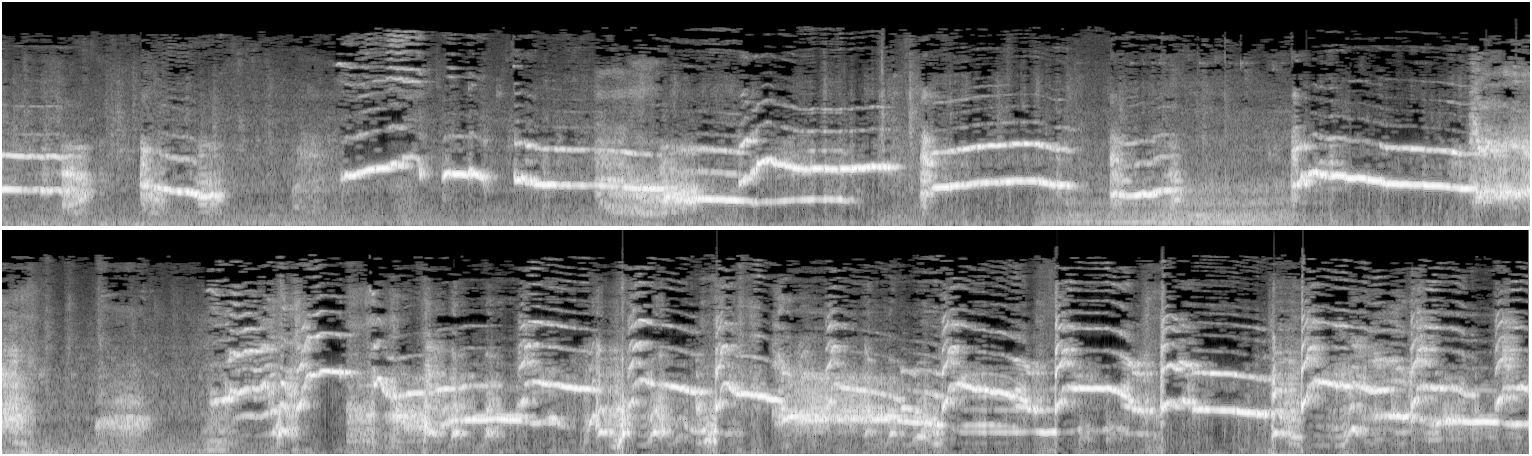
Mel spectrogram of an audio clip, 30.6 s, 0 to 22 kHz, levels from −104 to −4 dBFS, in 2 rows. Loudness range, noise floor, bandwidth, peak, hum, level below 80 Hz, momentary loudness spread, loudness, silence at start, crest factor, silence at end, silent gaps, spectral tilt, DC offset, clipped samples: 4 LU; -37 dBFS; 14 kHz; 0 dBFS; none; -40 dBFS; 9 LU; -12 LUFS; 0 s; 12 dB; 0 s; none; -3 dB/octave; under 0.1%; under 0.1%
